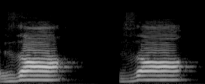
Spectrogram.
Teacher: এরপরে আমরা যে অক্ষরটা শিখবো সে অক্ষরটা এই যে এই অক্ষরটা, উপরে একটা নোক্তা, জিহ্বার আগা উপরে দুই দাঁতে আগায় লাগাবেন, লাগিয়ে একটু মোটা আওয়াজে উচ্চারণ করতে হবে।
